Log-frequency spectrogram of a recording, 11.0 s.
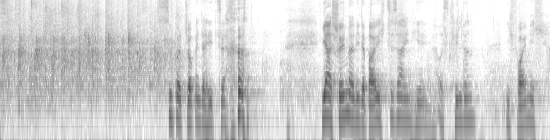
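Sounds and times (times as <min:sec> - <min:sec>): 
dense crowd applause for the band: 0:00.0 - 0:03.7
speech: 0:03.4 - 0:05.2, 0:06.4 - 0:10.9
laughter: 0:04.5 - 0:05.2.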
